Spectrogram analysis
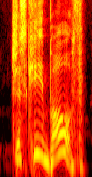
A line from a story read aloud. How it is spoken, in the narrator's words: screaming at the TV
